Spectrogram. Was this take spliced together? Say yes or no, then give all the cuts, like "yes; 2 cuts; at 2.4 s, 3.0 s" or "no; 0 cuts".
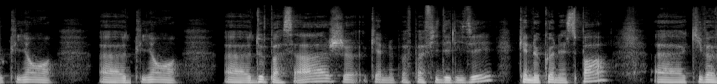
yes; 1 cut; at 1.3 s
